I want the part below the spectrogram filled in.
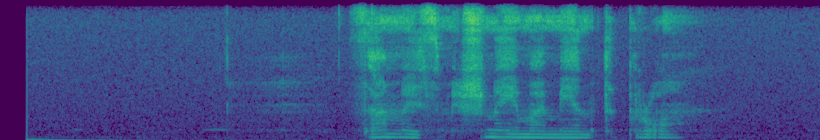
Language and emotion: Russian, sad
